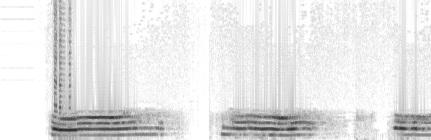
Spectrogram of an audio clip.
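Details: A pet camera indoors picks up a domestic brown tabby (kijitora) rescue cat giving three drawn-out, fairly level meows. Each is under a second long, with a clear tonal voice and short silent gaps between them.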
